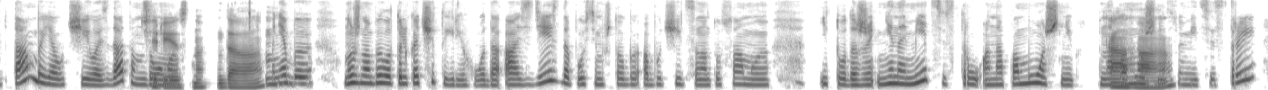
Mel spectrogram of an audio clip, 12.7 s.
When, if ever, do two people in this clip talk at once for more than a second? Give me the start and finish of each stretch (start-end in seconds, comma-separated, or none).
none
